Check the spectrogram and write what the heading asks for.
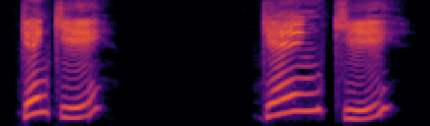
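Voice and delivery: genki said with a high rising tune. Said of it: "note the rising intonation".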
